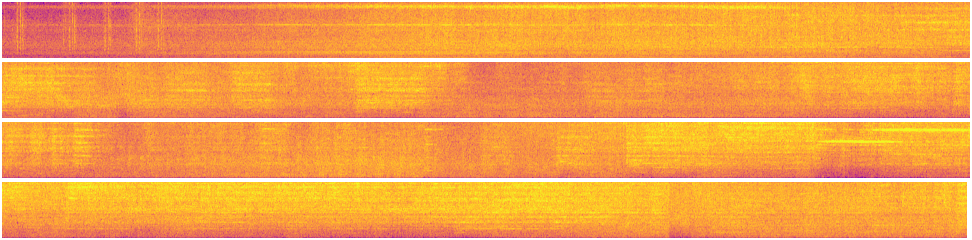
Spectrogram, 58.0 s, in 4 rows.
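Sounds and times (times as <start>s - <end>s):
freight train wheels rumbling: 0.0s - 58.0s
high-pitched wheel squeals: 3.3s - 15.6s, 40.2s - 53.6s.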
